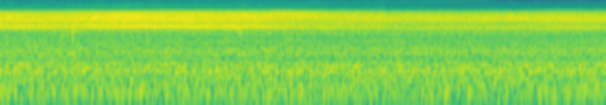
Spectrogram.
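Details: A summer cicada chorus, loud at this time of year, keeps up a dense, continuous high-pitched drone, with a few faint short ticks over the top.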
